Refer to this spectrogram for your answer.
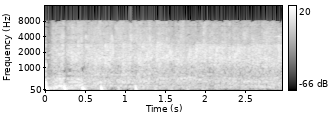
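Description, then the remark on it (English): A crowd at a dinner at Jing Fong applauds the restaurant staff, a dense wash of many hands clapping at once, loud and sustained for the full three seconds with no voices standing out. “So before we begin, let's give a round of applause to the staff here at Jing Fong.”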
